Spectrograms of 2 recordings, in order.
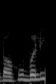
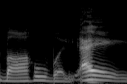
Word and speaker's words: Baahubali: again no no no it is not baahubali it is baahubali go away you can't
